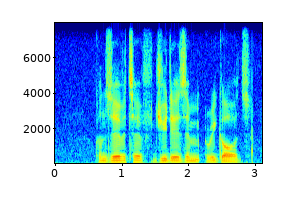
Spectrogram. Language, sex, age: English, male, 20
